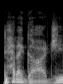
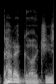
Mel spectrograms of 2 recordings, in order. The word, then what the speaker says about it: pedagogy: So pedagogy, or pedagogy, depending on how you want to pronounce it, I pronounce it pedagogy.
